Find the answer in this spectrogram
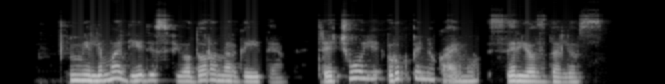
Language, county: Lithuanian, Šiauliai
